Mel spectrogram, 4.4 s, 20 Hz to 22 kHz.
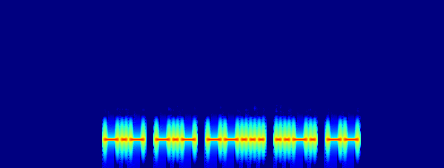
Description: Morse code, heard as a keyed tone, about 28 wpm, 700 Hz. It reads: KK7FM
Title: USA Call Signs - 5 Characters - 2x Character Spacing - 28wpm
